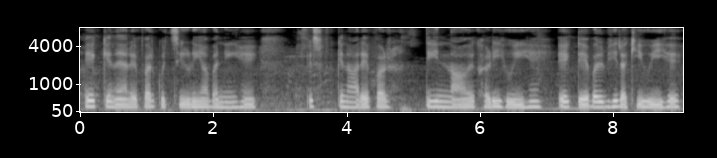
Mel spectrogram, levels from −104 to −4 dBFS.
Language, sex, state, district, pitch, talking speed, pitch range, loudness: Hindi, female, Chhattisgarh, Bilaspur, 95 Hz, 145 wpm, 95-100 Hz, -28 LUFS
